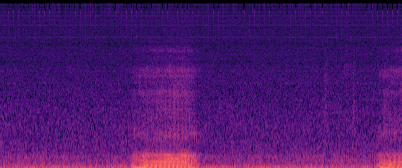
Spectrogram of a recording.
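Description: Two loud, low, rattling snores about five seconds apart, with quiet room noise between them; typical sleep snoring.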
